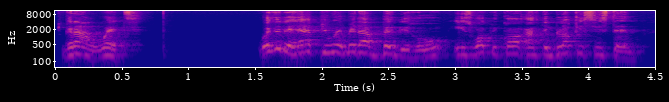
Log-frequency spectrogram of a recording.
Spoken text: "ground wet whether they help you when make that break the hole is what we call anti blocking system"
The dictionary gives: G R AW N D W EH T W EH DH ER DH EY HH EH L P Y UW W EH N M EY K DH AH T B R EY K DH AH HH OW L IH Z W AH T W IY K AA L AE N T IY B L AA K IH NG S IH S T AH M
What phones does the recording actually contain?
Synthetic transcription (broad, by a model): G R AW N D W EH T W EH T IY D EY HH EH P Y UW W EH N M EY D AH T B EY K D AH HH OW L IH S W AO T W IY K AA L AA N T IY B L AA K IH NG S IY S T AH M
